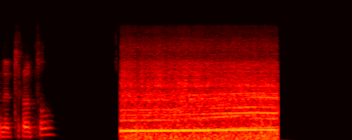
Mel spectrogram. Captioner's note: tires screeching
